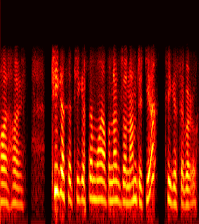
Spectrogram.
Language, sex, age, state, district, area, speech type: Assamese, female, 45-60, Assam, Biswanath, rural, conversation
